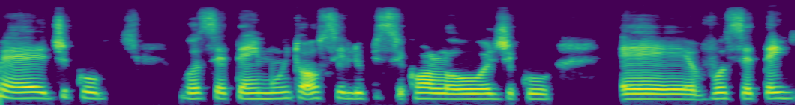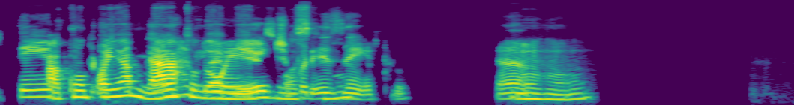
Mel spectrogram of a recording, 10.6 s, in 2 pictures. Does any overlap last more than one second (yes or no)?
yes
